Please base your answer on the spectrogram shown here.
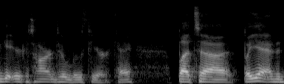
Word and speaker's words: luthier: L-U-T-H-I-E-R. I think it's a French word, luthier, right? So anyways, luthier, as a English pronunciation would be.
